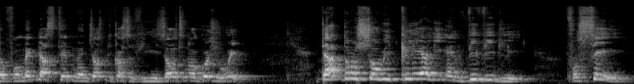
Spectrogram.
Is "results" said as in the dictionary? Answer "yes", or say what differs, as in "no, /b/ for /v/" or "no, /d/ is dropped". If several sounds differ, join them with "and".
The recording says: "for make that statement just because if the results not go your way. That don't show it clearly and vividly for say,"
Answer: no, /s/ is dropped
